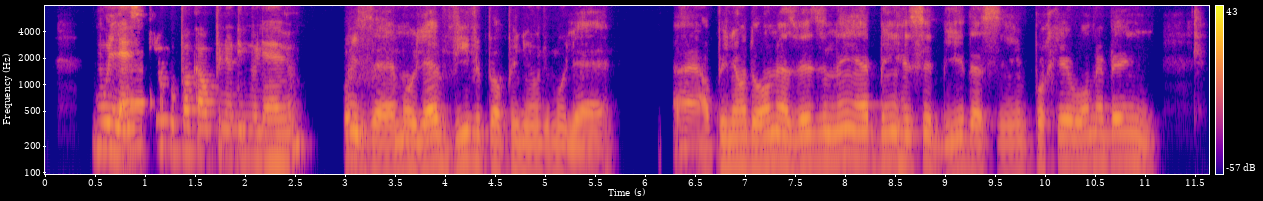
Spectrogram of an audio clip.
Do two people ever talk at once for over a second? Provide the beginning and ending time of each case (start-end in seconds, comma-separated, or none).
none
